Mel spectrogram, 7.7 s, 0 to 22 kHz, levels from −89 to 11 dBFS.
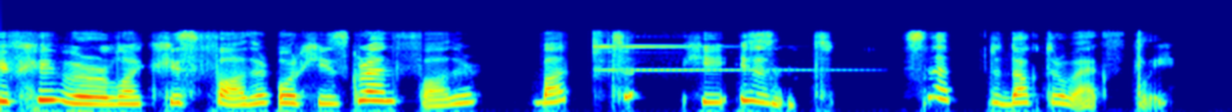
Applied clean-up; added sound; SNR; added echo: none; Bicycle bell; 18 dB; none.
